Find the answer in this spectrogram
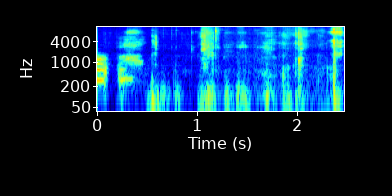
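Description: A child's short strained vocal sounds as he pulls a plastic bike helmet down over his head, followed by a series of brief rustles and knocks from the helmet shell and straps being handled.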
